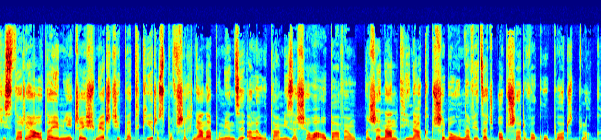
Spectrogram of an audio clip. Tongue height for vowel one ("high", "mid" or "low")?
high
